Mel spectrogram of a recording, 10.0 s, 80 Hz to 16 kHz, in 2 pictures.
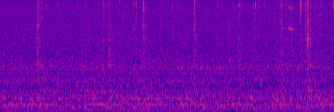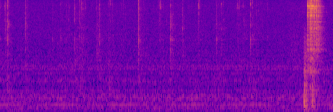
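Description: Faint, scattered clicks and scrapes of a steel lock pick working the pins inside a Keso 2000 cylinder lock, with one short, much louder clack near the end.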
